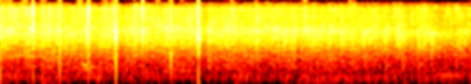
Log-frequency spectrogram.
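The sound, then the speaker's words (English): Steady audience applause for an ethics panel, many hands clapping in a dense, even wash with a few sharper claps popping out, sustained for several seconds at moderate loudness. “Let's give them a round of applause just for being here.”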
